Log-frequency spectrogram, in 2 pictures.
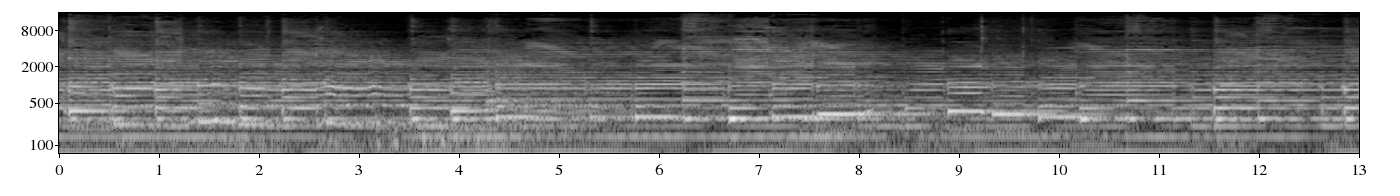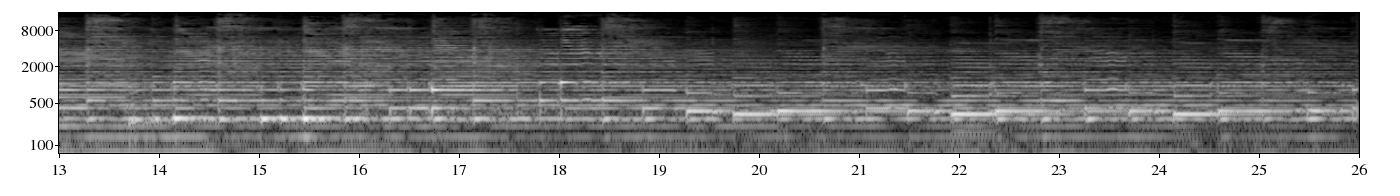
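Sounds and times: steady low drone: 0.0s - 24.1s
plucked string melody: 0.0s - 26.0s.

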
